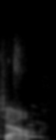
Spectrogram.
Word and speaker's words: Chow: Ciao. Ciao. Ah. like as in like chow mein or like you know, chow mein or clam chowder.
